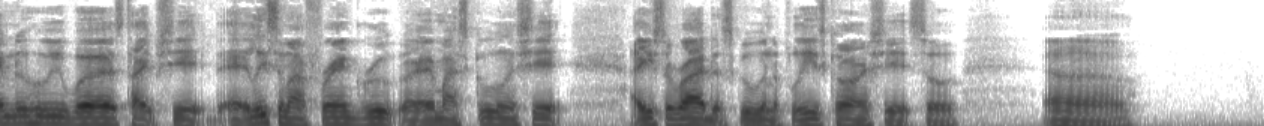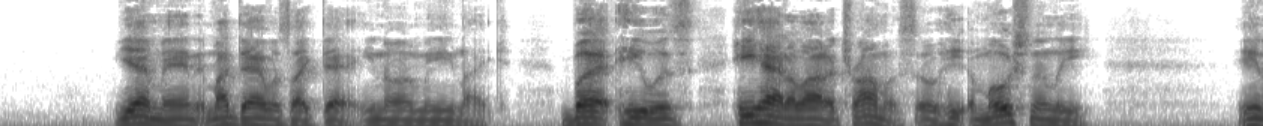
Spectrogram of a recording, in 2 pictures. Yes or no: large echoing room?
no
